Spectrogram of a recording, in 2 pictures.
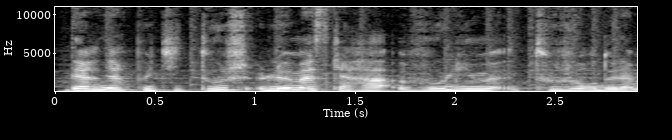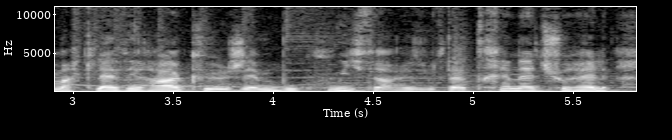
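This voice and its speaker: A young woman with a stuffy, nasal voice from a cold, narrating her skincare routine as a relaxed, chatty voice-over with frequent hesitations. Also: mid-range voice, fairly quick, soft background music. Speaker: beauty vlogger. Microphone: voice-over recorded separately.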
